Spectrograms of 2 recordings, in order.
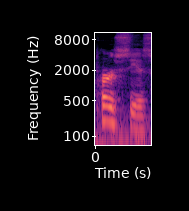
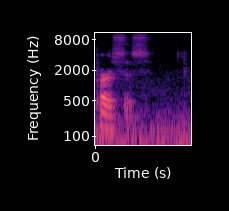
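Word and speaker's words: Perses: Not Perseus, but Perseus.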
